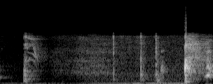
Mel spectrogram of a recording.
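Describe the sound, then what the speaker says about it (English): A single sharp cough at the start, followed by a few softer throat noises and another harsh cough near the end, close and fairly loud. "I still can't seem to get rid of the cough."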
